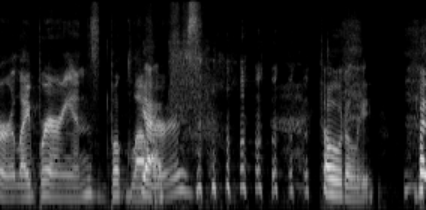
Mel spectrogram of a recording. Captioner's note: laughs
